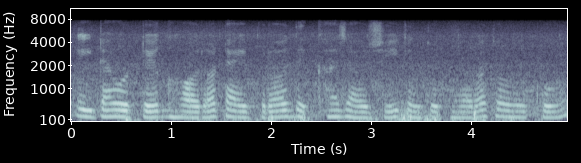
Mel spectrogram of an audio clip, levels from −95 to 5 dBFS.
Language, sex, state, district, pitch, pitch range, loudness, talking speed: Odia, female, Odisha, Khordha, 175 Hz, 165-185 Hz, -17 LUFS, 120 wpm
